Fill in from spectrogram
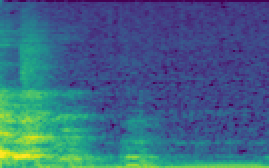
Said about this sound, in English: What are you barking at? Who is it? Who? I don't know who that is. Who is it, Archer? Right. Tell them to go away. Good boy.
